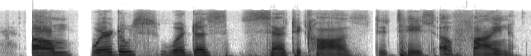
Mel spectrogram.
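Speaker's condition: Down syndrome

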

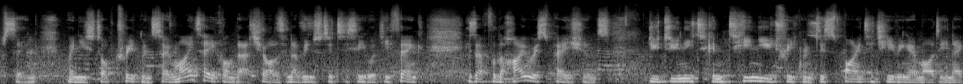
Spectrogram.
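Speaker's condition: No condition

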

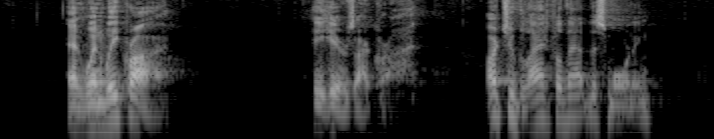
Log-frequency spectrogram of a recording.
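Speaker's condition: No condition

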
